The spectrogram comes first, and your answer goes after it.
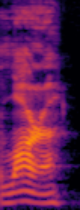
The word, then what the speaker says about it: Lara: sonic but you should laura croft tomb raider or lara if you want to pronounce it correctly i guess the angry birds movie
